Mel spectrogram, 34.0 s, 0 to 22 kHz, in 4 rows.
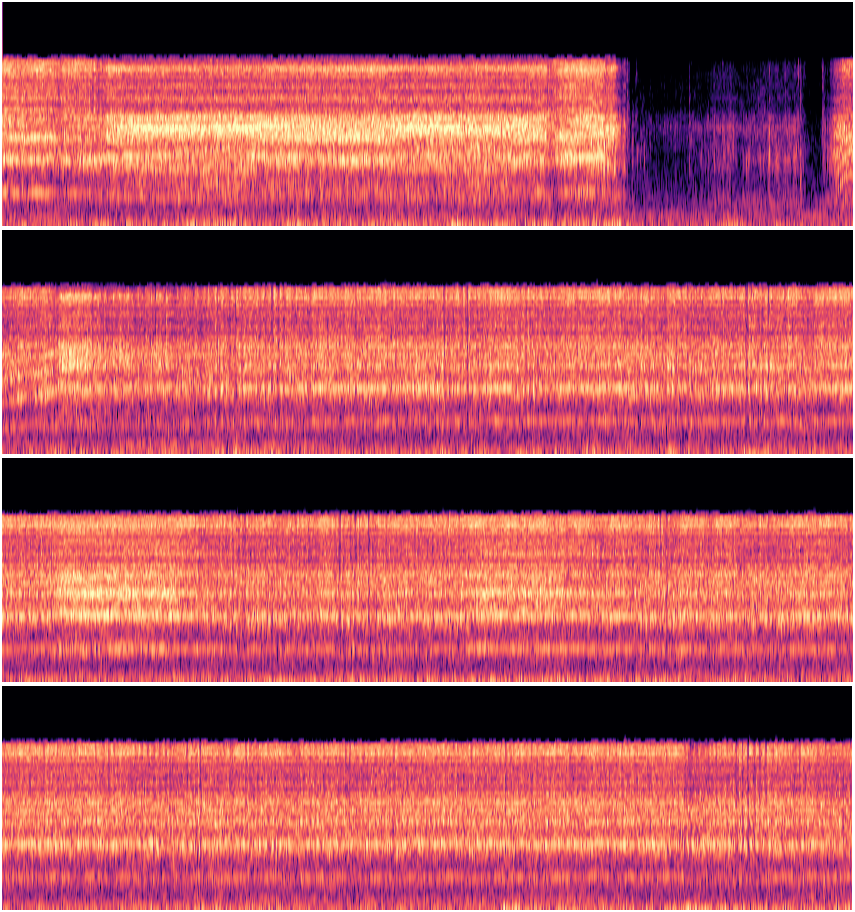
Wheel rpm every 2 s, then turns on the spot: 160, 160, 160, 30, 120, 160, 160, 160, 160, 160, 160, 160, 160, 160, 160, 160, 160.
6-8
